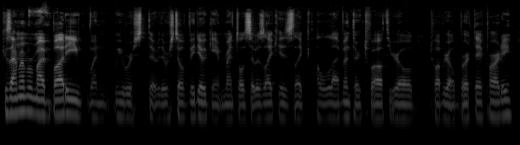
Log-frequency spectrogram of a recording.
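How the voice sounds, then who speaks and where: A man in his thirties with a fairly low voice co-hosts a podcast. His talk is casual and unpolished, with some swearing. He sounds like someone bantering with a friend over a guessing game. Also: fairly even intonation, fast, dark tone. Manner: informal, sweary. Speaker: podcast co-host.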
